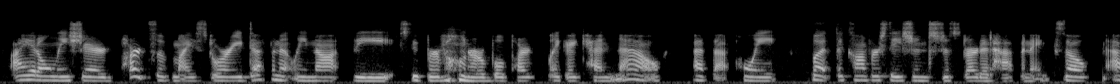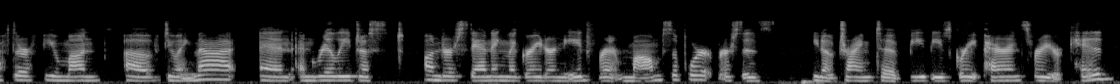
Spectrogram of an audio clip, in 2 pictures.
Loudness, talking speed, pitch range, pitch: -22 LUFS, 155 wpm, 170-190 Hz, 175 Hz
